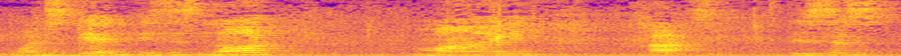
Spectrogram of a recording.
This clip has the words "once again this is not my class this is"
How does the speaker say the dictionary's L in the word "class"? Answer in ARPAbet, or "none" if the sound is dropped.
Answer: none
